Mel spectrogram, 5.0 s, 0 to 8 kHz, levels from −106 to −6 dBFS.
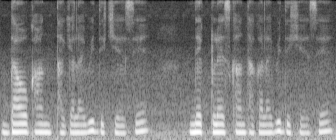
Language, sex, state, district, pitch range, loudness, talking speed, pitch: Nagamese, female, Nagaland, Dimapur, 165-180 Hz, -16 LUFS, 120 wpm, 175 Hz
